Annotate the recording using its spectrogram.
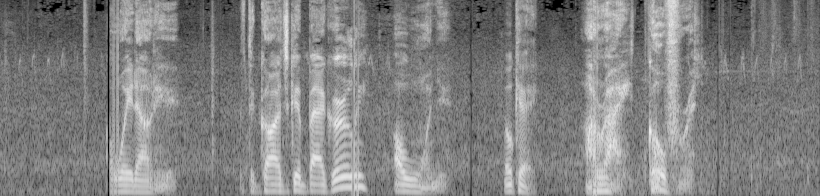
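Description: A middle-aged man answers in a gruff voice.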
